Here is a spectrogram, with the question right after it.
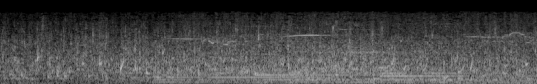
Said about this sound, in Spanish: Llegamos hasta un suave arroyo.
